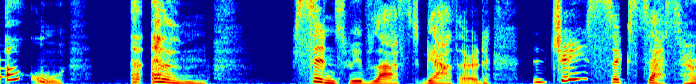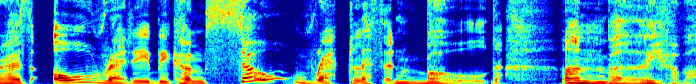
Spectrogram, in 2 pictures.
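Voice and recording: A woman's put-on character voice at medium pitch, fairly slow, with long, frequent pauses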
